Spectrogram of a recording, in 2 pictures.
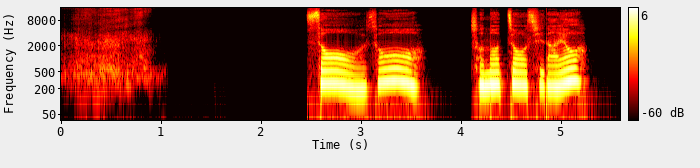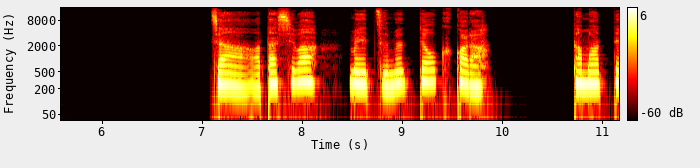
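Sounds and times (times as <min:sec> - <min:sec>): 
zipper being pulled down: 0:00.0 - 0:01.1
speech: 0:02.6 - 0:05.3, 0:07.1 - 0:09.9, 0:10.7 - 0:11.1.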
